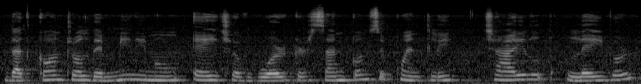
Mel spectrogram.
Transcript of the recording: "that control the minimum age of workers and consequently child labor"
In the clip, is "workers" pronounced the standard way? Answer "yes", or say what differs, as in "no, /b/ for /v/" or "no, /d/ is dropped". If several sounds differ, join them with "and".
no, /s/ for /z/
